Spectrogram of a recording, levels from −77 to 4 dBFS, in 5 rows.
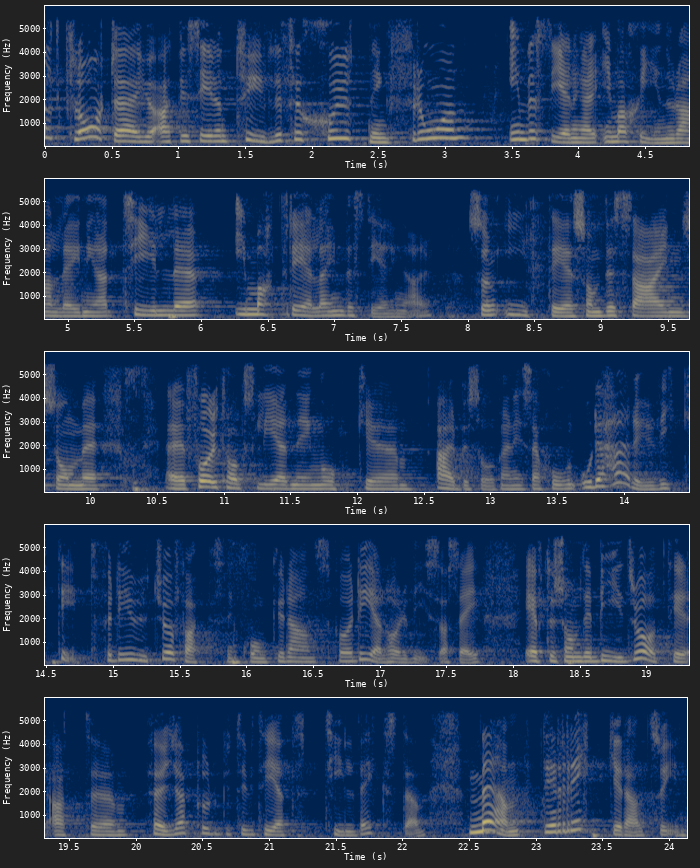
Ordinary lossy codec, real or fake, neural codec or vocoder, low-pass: none; real; none; 5.4 kHz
